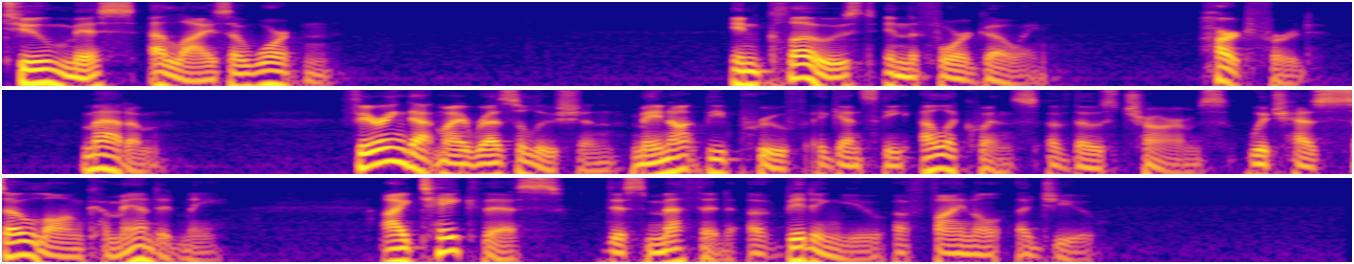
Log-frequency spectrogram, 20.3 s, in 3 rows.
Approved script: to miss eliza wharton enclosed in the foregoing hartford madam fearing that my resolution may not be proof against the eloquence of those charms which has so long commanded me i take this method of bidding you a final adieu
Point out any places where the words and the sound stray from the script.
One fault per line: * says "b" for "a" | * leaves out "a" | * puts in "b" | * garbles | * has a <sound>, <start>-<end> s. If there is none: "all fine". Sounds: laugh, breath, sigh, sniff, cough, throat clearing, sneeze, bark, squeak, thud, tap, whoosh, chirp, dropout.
* puts in "this"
